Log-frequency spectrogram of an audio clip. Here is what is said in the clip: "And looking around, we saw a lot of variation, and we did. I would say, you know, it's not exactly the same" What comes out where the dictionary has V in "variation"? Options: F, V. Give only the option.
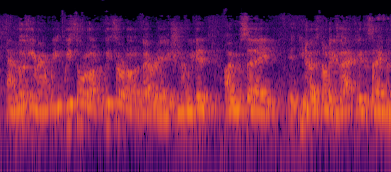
V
